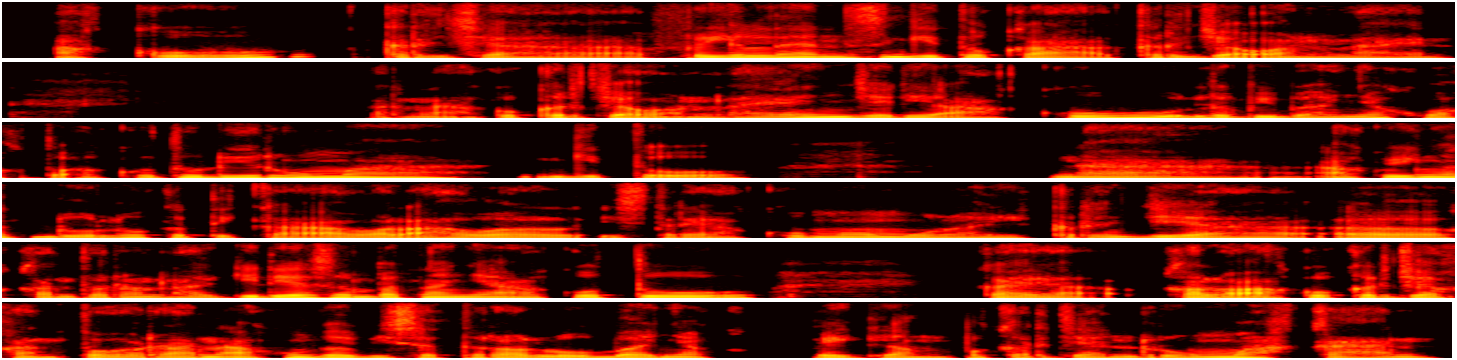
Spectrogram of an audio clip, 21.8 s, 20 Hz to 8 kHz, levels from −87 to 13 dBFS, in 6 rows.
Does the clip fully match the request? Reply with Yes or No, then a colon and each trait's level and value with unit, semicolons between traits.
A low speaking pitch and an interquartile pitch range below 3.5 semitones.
No: very low, 95 Hz; average, 4.0 semitones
